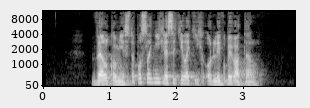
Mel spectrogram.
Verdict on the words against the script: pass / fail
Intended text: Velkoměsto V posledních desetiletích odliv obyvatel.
pass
